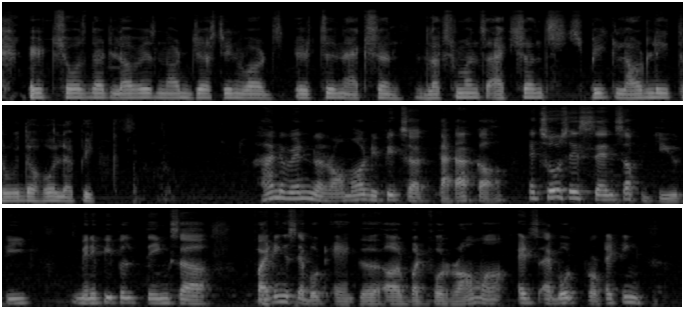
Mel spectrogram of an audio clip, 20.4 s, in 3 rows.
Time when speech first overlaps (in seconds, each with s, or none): none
